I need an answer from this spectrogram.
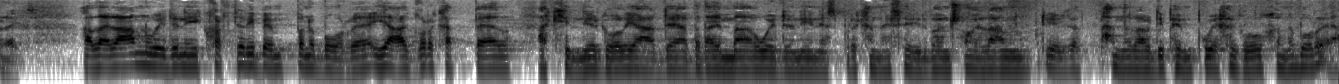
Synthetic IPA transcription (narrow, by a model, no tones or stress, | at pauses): rajtʰ | aðajlˠanwɛdɪnːikʰwərθjaɾibɪmpʰənəbɔːɾɛiaɡɔɾəkʰəpʰɛlˠ | akʰɪnirɡoːlˠiadɛabəðaəmawɛdɪnːinesb̥ɔdəkʰənɛɬeɨdvaəntʰrɔɨlˠand̥ipʰanəɾawdipʰɪmpʰwɪχaɡoːχənəbɔːɾɛ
